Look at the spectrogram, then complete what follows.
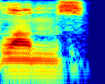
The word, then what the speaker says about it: Lens: Lens away from, or Lons, however you pronounce it. It's Lons.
